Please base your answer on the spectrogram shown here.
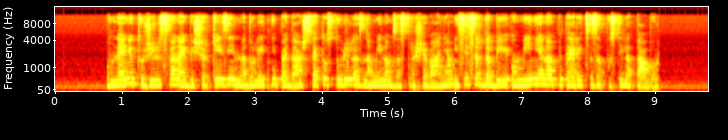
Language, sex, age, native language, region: Slovenian, female, 18-29, Slovenian, Central Slovenia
